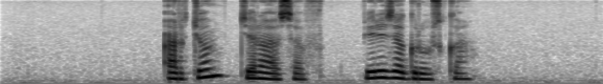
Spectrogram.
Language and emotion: Russian, neutral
